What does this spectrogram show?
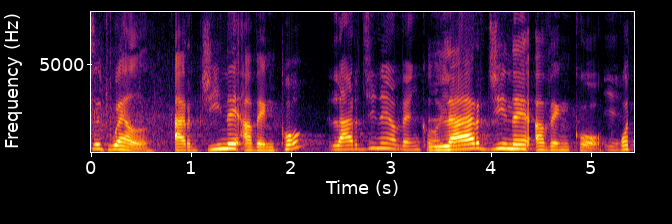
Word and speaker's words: L'Argine a Vencò: did I pronounce it well? Argine a Vencò? L'Argine a Vencò.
